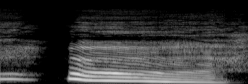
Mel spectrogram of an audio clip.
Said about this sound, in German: Schön entspannt, weil dieses lange Ausatmen, das steuert einfach den Parasympathikus an. Ne? Mhm. Und das ist ja auch im Prinzip der Effekt des Gähnens. Wenn wir gähnen, machen wir genau das.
